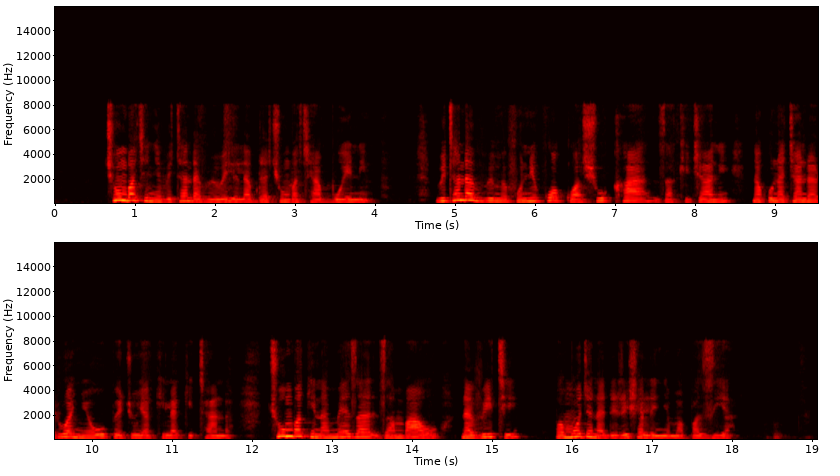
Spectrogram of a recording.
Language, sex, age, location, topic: Swahili, female, 18-24, Nairobi, education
